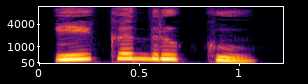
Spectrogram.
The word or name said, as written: ಏಕದೃಕ್ಕು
